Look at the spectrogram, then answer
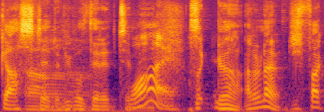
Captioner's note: all laughing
